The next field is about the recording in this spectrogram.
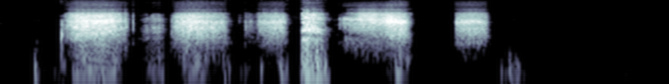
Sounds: Sniff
